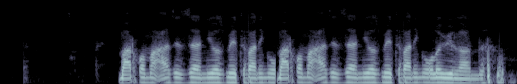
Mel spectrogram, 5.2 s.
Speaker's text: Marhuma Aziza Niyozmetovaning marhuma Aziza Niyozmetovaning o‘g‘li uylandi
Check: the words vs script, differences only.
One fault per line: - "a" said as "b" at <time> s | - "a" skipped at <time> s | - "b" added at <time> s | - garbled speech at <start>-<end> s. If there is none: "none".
none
